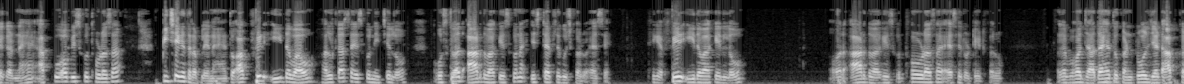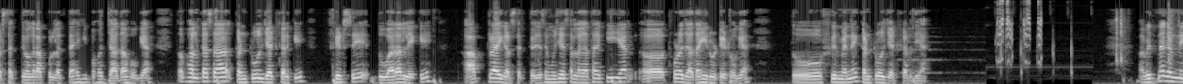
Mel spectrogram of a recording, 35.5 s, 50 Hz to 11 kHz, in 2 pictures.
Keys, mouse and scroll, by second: 0.8 click, 3.8 e, 16.6 ctrl+z, 17.4 ctrl+z, 20.9 r.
